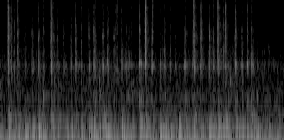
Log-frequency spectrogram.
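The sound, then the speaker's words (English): Rapid, continuous typing on a computer keyboard while writing in a chat, a steady stream of clicking keystrokes with no voices, over a low background hum. “I apologize. Just typing in chat.”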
